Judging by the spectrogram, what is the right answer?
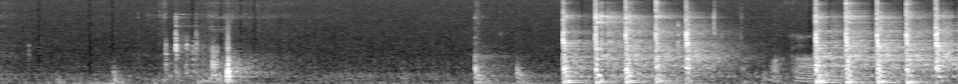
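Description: Hammer blows strike a chisel working a wooden vanity table mirror frame, first a few scattered taps, then loud sharp rhythmic strikes in two quick runs, with a brief voice at the start.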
